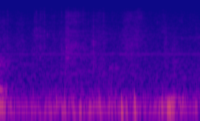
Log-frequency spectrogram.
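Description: Faint room tone with a few soft knocks, typical of a handheld microphone being handled just before someone checks whether it is on.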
